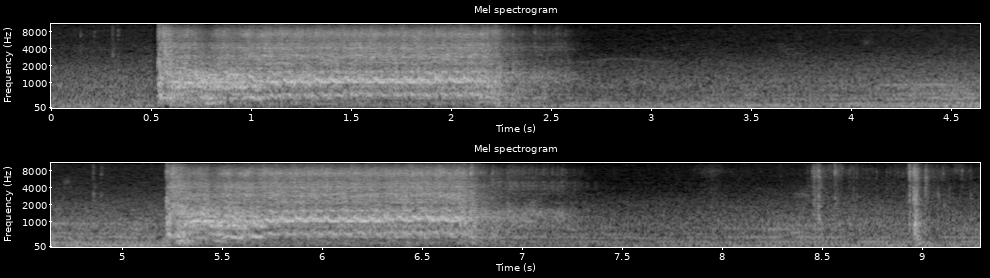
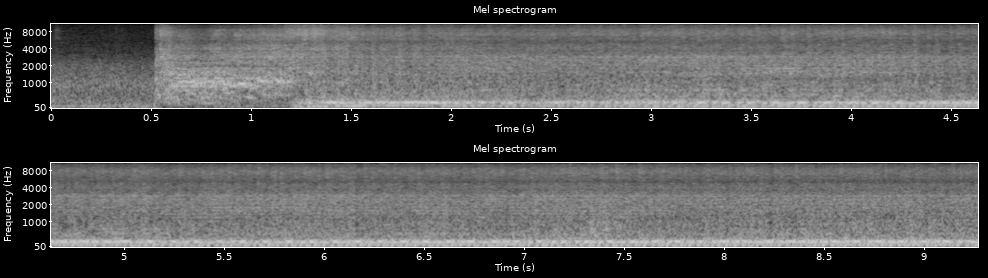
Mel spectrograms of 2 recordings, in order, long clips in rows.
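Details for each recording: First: 5.0 Fox Body Mustang after an accident: two short cranking bursts, starter spinning steadily, no firing and no fuel pump sound; a tripped inertia switch likely cut the fuel pump. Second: Ford Fox Body Mustang 5.0 after an accident, started after resetting the fuel pump inertia switch behind the hatch panel: quiet, then the engine catches at about half a second and settles into a steady, even idle with a smooth low rumble. Normal idle.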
